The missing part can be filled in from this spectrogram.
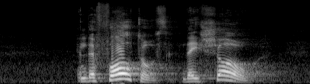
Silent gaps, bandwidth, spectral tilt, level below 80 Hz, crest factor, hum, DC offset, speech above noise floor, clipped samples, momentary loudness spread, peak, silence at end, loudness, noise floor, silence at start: none; 16.5 kHz; -5.5 dB/octave; -62 dBFS; 16 dB; none; under 0.1%; 41 dB; 0.3%; 18 LU; 0 dBFS; 0.6 s; -14 LUFS; -54 dBFS; 0.8 s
